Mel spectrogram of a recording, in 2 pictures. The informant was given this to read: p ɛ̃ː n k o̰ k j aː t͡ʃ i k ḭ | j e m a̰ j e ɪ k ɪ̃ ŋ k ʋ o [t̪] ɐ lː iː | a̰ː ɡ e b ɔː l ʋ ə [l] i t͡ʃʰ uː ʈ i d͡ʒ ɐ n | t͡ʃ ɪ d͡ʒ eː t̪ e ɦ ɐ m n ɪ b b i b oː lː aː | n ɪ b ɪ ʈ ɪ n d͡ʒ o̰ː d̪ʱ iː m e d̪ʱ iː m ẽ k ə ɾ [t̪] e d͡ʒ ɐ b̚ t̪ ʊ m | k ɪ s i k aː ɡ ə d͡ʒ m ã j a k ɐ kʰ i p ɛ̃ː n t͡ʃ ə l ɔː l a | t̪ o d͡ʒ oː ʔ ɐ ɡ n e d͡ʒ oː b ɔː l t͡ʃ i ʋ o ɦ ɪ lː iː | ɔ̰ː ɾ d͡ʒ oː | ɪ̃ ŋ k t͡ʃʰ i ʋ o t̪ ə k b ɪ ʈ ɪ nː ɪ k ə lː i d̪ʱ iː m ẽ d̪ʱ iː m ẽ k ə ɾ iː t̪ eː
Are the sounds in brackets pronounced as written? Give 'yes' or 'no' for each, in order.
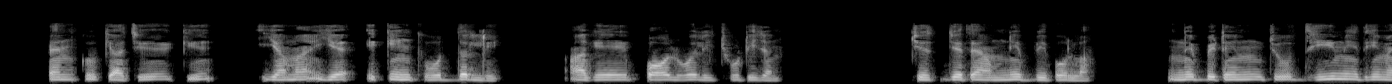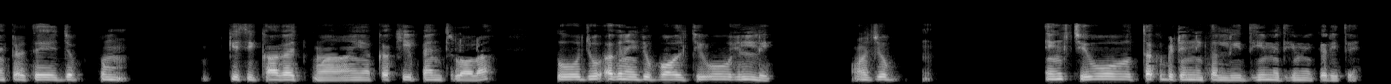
no, yes, yes

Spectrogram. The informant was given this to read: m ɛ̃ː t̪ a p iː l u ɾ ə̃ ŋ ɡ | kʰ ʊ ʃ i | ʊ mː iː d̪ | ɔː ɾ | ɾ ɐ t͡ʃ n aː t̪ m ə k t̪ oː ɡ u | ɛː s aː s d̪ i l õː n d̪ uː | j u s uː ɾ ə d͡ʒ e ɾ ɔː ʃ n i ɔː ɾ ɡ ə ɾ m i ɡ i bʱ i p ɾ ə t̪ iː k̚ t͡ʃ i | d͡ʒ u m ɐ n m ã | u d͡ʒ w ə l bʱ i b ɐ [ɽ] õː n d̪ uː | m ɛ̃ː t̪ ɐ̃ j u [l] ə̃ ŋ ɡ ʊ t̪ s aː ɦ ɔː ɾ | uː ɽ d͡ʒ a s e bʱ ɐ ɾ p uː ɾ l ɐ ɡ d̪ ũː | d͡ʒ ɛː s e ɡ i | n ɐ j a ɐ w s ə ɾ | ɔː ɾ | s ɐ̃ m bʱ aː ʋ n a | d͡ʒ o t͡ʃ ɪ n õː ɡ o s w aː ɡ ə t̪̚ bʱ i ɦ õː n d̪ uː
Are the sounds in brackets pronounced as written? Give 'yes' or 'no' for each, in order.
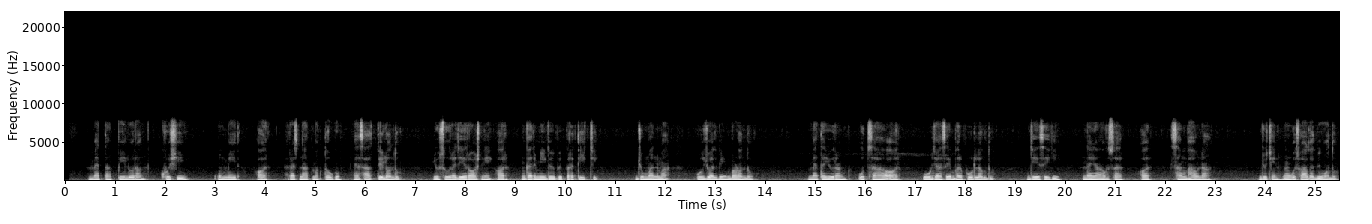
yes, no

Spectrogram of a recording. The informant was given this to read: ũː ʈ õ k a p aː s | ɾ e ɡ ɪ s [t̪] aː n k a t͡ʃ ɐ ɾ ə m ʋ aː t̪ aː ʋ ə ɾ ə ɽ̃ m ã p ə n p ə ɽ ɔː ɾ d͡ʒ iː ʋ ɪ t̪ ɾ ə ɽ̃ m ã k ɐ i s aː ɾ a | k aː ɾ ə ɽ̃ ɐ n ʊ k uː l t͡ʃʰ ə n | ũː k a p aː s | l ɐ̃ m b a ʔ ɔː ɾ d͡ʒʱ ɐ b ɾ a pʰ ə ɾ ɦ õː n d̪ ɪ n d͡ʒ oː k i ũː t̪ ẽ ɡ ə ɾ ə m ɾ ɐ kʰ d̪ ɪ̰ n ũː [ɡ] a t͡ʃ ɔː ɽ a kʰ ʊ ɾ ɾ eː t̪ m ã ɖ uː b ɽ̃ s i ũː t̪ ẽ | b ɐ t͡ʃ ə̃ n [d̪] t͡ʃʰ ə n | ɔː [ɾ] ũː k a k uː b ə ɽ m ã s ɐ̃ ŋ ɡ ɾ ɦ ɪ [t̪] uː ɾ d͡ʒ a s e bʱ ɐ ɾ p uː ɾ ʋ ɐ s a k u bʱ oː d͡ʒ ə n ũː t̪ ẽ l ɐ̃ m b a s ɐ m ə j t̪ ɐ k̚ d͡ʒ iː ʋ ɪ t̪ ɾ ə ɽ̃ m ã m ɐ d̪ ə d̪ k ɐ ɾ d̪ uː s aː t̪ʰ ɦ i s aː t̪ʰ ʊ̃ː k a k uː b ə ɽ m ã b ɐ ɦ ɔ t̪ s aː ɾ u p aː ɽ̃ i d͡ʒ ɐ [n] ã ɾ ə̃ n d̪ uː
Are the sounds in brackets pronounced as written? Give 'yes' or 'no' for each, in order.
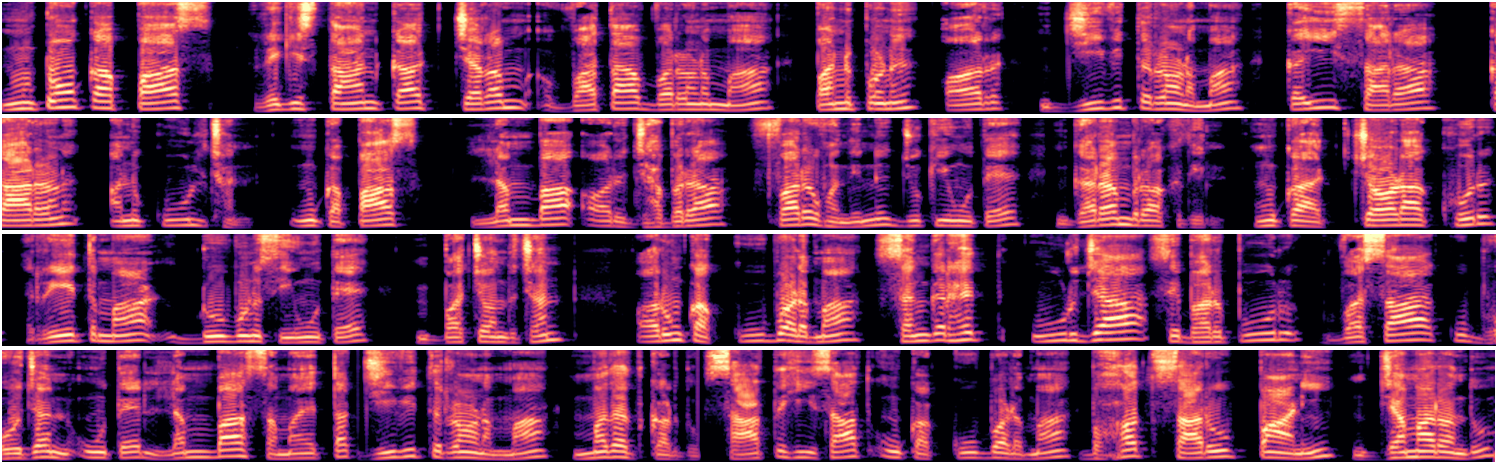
yes, no, yes, yes, yes, no

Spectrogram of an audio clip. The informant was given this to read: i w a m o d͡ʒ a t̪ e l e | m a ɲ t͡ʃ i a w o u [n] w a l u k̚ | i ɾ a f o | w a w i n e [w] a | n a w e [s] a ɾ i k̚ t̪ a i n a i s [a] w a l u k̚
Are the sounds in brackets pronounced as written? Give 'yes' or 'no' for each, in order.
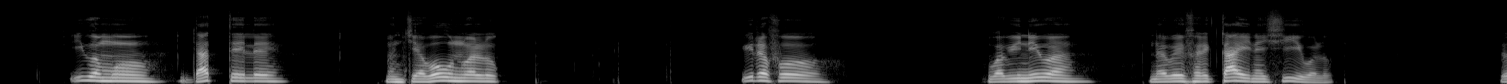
yes, yes, no, no

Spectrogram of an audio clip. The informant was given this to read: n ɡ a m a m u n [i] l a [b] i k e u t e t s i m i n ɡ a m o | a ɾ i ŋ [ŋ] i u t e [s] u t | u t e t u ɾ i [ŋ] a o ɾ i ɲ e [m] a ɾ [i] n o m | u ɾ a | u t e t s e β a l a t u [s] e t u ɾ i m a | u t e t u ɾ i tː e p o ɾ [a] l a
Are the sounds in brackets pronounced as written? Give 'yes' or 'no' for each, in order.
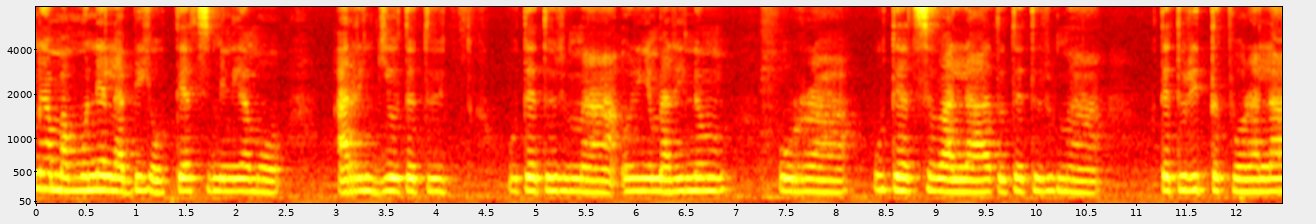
no, yes, no, no, no, yes, yes, no, yes

